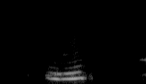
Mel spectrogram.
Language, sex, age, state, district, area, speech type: Hindi, female, 18-30, Bihar, Begusarai, urban, conversation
